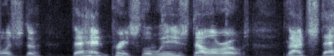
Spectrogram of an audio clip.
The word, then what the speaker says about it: Luis: Lewis is a masculine name of Spanish origin pronounce Louise and in the movie The Day of Wrath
